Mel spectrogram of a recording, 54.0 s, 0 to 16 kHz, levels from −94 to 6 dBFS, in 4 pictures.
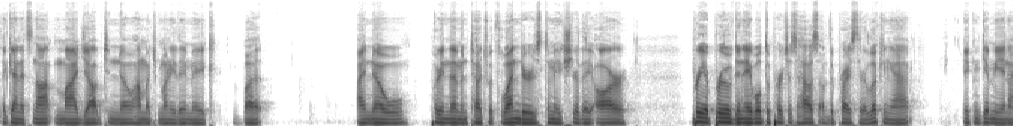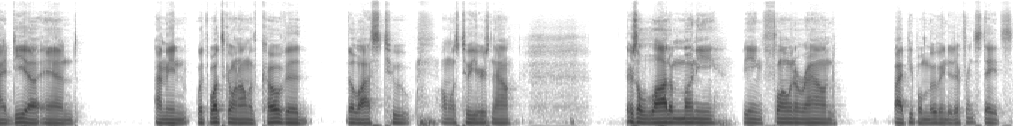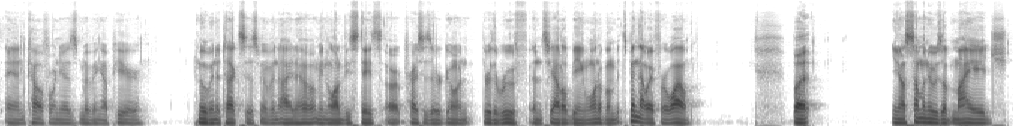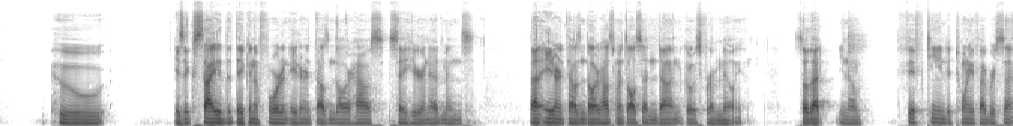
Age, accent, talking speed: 20-39, American, 170 wpm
